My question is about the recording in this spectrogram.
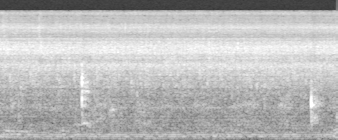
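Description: Tomato and egg sauce simmering in a granite-coated pot, a steady hiss of bubbling liquid over a low hum, as a spatula stirs it. The spatula knocks against the pot twice, about a second in and near the end.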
